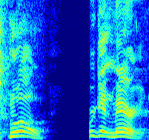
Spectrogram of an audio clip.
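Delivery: high, delighted king's outburst; retold excited announcement; mock amazement. King amazed at room of gold.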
